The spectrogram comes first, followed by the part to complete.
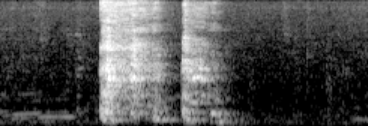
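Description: A person coughing twice in quick succession.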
